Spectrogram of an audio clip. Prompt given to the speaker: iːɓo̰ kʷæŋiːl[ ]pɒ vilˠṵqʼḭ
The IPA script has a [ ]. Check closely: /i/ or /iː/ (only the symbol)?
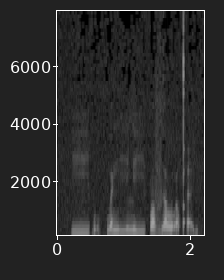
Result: iː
